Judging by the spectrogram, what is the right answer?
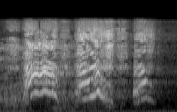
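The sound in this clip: A woman screams in fright with three loud, wavering cries. Each cry rises and then falls in pitch, and short breaks separate them.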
